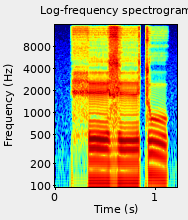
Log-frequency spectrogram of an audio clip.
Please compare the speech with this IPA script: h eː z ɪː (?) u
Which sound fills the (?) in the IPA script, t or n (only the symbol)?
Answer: t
